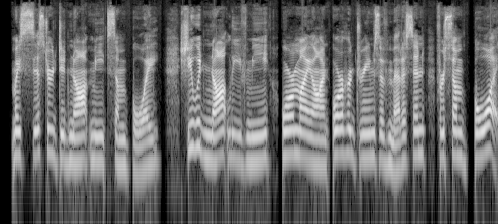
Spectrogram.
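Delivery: scornful, disdainful tone. Reading a character denying his sister met a boy: full of disdain. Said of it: "so much disdain in his voice".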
